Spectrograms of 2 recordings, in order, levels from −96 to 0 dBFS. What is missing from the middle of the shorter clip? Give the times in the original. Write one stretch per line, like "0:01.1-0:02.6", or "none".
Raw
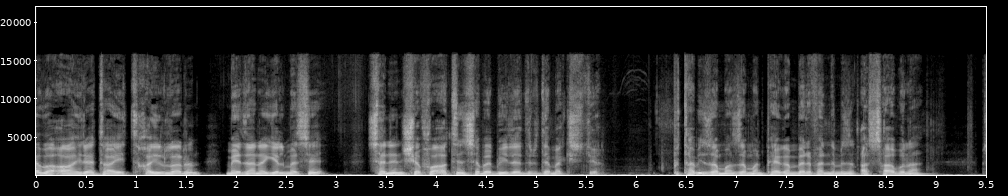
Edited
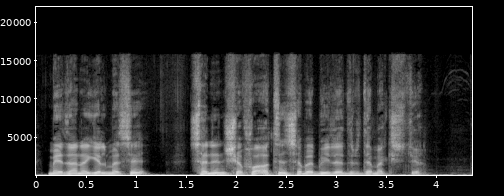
none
